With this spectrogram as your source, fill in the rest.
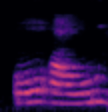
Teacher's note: ये कंठोष्ठ, कंठ और होठों के स्पर्श से बोले जाते हैं।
